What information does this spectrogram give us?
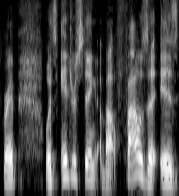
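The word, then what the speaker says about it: Greyp: company grape last year spelled weird but it's pronounced grape what's interesting about fauza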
